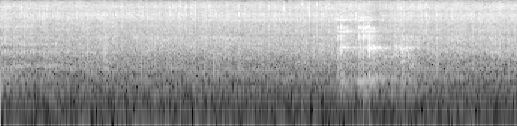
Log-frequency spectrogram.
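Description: Horse gram chutney ingredients, tomato among them, sauté together in a pan with a steady, soft sizzle and faint stirring scrapes, one brief louder clatter near the end, no voices.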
